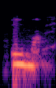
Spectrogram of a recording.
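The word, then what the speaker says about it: 今: So ima. So if it's only this kanji, then you use the kunyomi, which is ima.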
